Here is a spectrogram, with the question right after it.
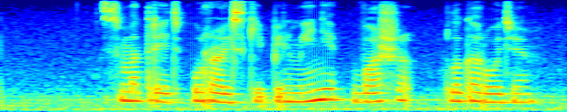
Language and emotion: Russian, neutral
